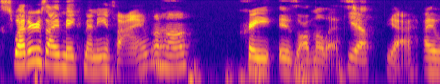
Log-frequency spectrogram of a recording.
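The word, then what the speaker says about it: Krait: Crate is C-R-E-I-T? It's with a K. K-R-A-I-T. And K-R. it means something in her native language. It's just not like CRATE.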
